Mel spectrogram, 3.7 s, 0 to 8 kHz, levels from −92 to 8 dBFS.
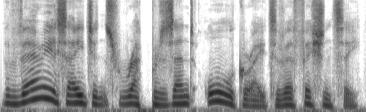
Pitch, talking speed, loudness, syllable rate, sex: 150 Hz, 130 wpm, -16 LUFS, 4.6 syllables/s, male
